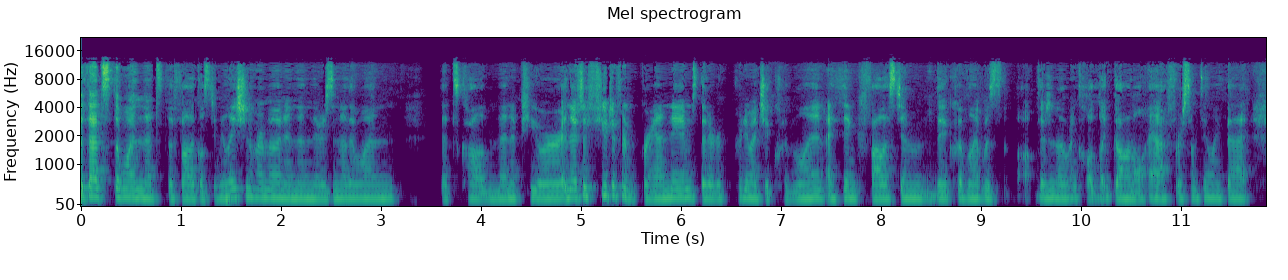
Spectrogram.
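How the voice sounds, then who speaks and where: Very fast and somewhat breathy, a woman speaks in a fairly low pitch with a dark, mellow tone and a monotone, flat intonation. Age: 30s. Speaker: fertility patient and mother. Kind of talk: interview.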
